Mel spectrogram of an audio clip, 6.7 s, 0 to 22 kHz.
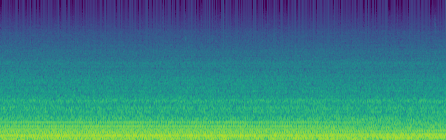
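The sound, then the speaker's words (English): A car engine drones steadily at about 3,500 rpm going up a little hill, a loud, continuous low hum with strong harmonic tones, cruising at highway speed from inside the cabin with both windows up. No one speaks. “I can't imagine revving this on the highway all the time.”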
